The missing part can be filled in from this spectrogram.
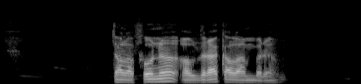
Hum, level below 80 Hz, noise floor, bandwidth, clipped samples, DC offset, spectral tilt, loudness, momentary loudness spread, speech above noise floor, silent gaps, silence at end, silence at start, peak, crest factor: none; -68 dBFS; -79 dBFS; 7.8 kHz; under 0.1%; under 0.1%; -5.5 dB/octave; -25 LUFS; 11 LU; 55 dB; none; 0.85 s; 1.1 s; -4 dBFS; 24 dB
